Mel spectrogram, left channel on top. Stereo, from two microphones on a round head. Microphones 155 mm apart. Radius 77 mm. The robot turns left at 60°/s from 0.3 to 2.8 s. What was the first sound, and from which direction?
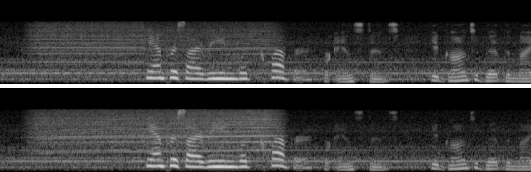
A woman speaking, 25° right (ahead or behind).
